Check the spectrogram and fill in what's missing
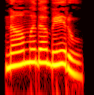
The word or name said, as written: ನೇಮಿತ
